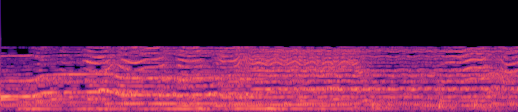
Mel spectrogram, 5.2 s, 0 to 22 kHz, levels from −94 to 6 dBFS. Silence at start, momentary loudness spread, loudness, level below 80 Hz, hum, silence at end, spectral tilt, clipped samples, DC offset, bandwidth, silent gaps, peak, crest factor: 0 s; 5 LU; -23 LUFS; -56 dBFS; none; 0 s; -9 dB/octave; under 0.1%; under 0.1%; 4.1 kHz; none; -8 dBFS; 14 dB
